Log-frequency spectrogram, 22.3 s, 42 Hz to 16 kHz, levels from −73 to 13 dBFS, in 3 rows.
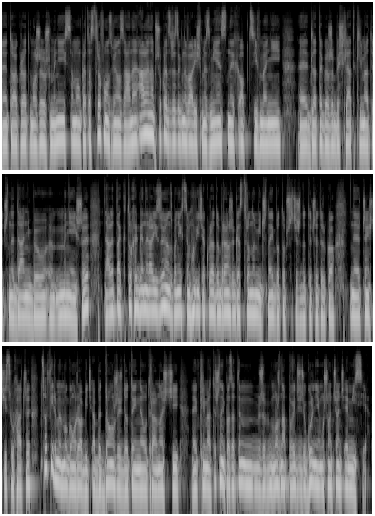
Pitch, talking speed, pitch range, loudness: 110 Hz, 170 wpm, 105-120 Hz, -17 LUFS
